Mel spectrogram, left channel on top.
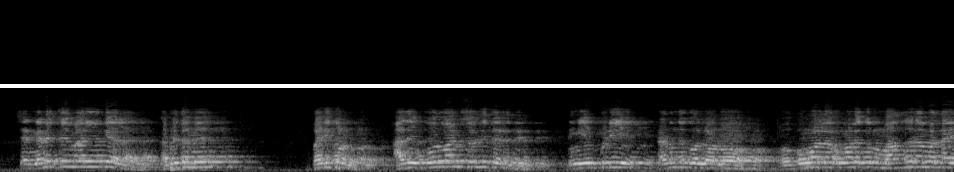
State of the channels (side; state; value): left; silent; digital silence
